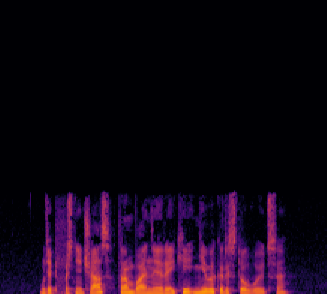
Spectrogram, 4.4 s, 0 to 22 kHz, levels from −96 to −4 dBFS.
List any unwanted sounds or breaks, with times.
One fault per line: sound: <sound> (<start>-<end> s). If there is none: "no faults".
sound: dropout (0.7-0.9 s)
